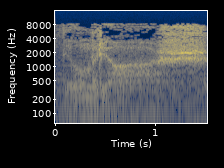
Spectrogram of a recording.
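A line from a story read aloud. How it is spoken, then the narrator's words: Hissing voice inside head. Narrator (Russian): продолжало шипеть в моей голове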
